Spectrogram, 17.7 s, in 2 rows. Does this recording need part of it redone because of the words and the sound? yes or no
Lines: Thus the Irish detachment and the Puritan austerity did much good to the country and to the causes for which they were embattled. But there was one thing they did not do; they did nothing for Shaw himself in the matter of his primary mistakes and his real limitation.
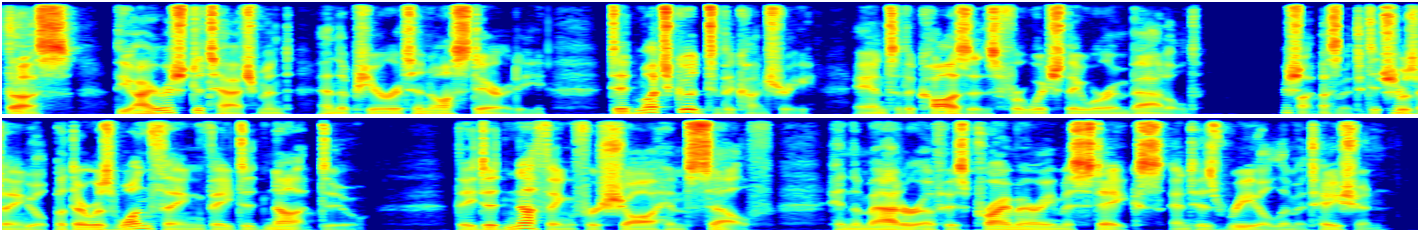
yes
